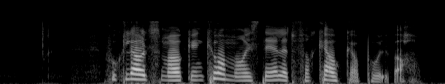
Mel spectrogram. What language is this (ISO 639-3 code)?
swe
